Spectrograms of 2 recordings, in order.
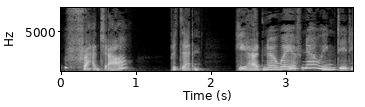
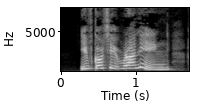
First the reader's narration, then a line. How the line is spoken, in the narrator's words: I shouted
